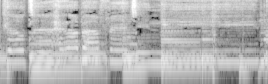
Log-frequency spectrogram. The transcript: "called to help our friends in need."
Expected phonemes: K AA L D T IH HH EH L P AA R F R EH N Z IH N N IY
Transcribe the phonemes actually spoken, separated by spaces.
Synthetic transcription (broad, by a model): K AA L T IH HH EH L B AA F R EH N Z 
